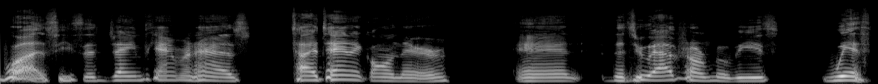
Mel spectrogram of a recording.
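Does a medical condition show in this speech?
Yes: cerebral palsy; visual focusing difficulty.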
